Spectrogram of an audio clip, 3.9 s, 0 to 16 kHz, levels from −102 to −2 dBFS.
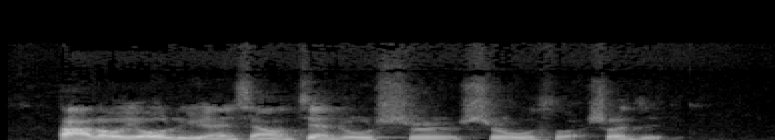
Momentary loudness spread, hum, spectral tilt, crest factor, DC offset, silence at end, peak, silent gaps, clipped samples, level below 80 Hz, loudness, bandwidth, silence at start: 13 LU; none; -7 dB/octave; 20 dB; under 0.1%; 0.6 s; -14 dBFS; none; under 0.1%; -74 dBFS; -34 LUFS; 11 kHz; 0.3 s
